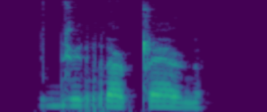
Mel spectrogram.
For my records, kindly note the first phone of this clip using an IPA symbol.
d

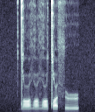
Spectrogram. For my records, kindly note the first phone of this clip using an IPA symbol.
dˤ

